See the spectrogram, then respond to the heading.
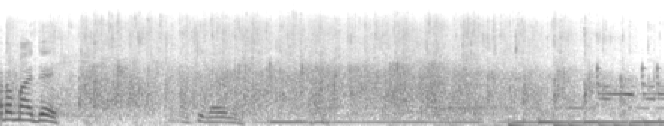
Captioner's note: attendees applauding; light energetic music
